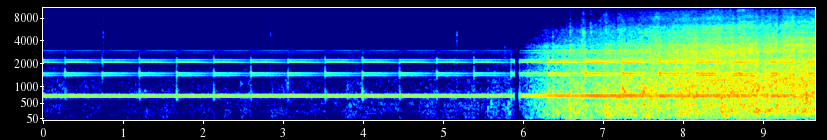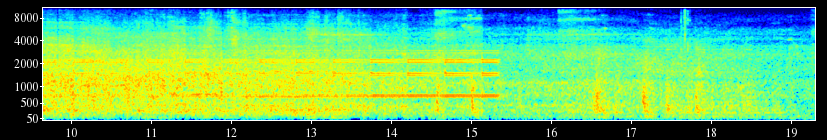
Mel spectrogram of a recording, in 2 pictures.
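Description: A railway level-crossing warning bell rings steadily at about two to three strokes a second. About six seconds in, a Kotoden electric railcar passes close by, its wheels and running gear loud under the bell. Near the end the bell stops, leaving the rumble and wheel clicks of the cars on the rails.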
